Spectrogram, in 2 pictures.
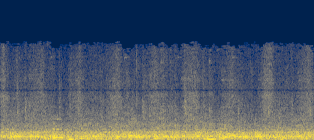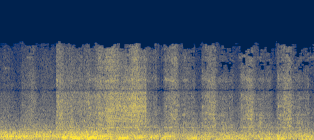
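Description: Belt-driven machinery whirs and rattles steadily.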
